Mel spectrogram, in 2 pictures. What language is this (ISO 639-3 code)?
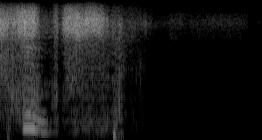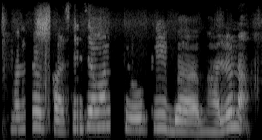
ben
